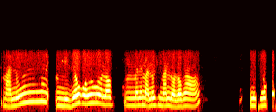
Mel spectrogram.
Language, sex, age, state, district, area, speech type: Assamese, female, 18-30, Assam, Dibrugarh, rural, conversation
